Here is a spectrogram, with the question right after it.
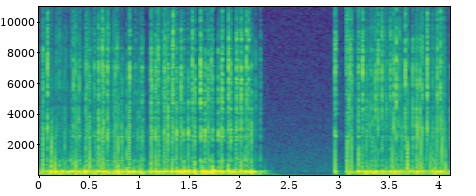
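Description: Long nails scratch the metal mesh grille of a rhinestone-covered studio microphone, making a dense, rasping scrape with a strong low-mid body and bright crackle on top. The scratching stops at about 2.3 seconds and fades to near silence. After one brief scrape, it resumes at full intensity until the end.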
